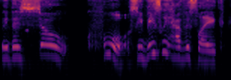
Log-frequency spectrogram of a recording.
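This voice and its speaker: A woman's voice: sits high, lively intonation, normal speed, warm tone, no room sound, clean studio sound. A woman hosting an interview in a casual, conversational way, enthusiastic as she recaps and asks questions. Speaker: interview host.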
